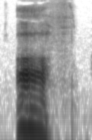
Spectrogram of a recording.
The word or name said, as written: aaf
